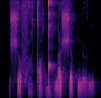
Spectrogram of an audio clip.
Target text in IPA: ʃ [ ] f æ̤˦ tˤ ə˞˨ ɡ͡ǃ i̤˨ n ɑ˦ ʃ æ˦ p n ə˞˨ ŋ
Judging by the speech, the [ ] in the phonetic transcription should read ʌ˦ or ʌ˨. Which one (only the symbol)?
ʌ˦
